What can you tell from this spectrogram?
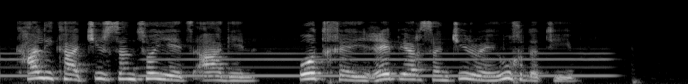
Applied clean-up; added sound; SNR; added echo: none; Wind instrument, woodwind instrument; 15 dB; none.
